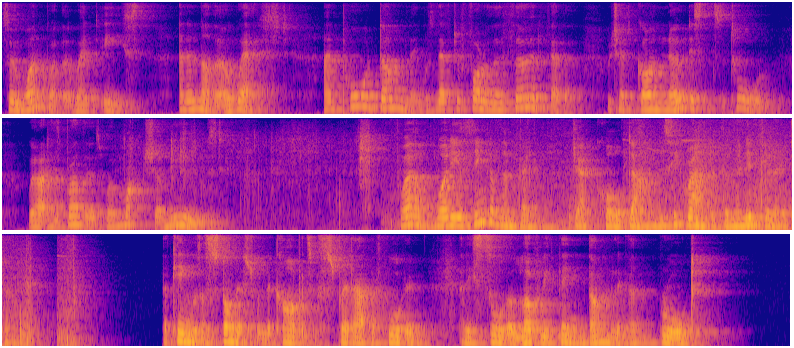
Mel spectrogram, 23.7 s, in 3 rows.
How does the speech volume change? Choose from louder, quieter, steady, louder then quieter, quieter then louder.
louder.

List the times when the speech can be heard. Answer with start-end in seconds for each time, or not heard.
0.0-10.1, 11.8-16.0, 17.4-22.8.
